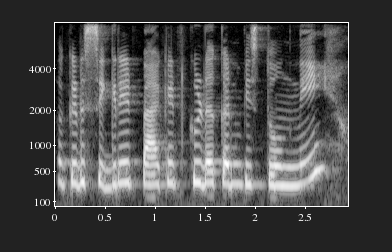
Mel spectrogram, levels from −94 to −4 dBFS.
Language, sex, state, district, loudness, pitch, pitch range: Telugu, female, Andhra Pradesh, Annamaya, -15 LUFS, 320 Hz, 310-335 Hz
